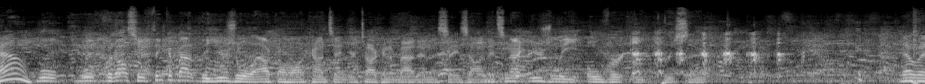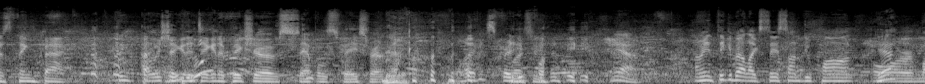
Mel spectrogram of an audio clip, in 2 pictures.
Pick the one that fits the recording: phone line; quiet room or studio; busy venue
busy venue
